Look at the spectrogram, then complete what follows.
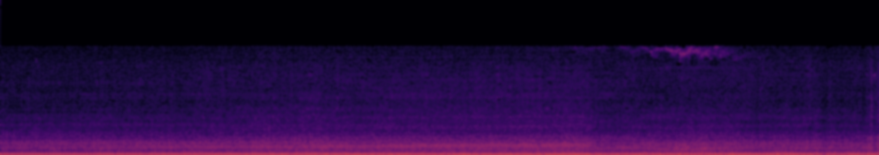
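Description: Motorcycle engine running steadily in low gear, a constant low rumble heard from the rider's seat.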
